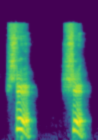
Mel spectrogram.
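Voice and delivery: 是 starting high and dropping sharply; falling tone. Shown as a demonstration. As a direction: say each 是 as a high, falling fourth tone. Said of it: "有数的down".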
